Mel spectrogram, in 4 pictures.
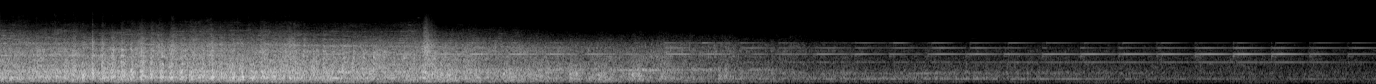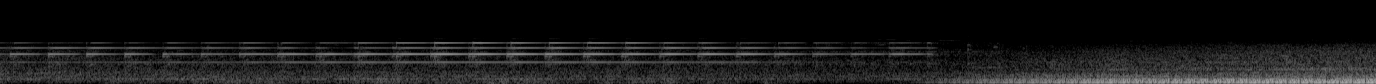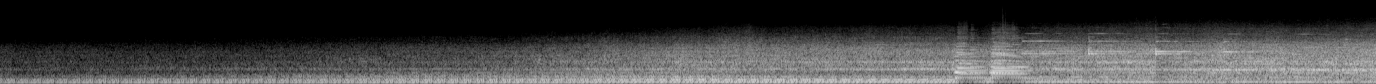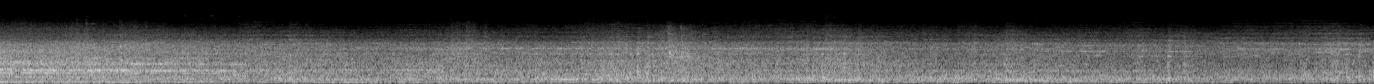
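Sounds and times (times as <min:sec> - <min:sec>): freight cars wheel and rail clatter: 0:00.0 - 0:09.7, 0:22.5 - 0:55.0
diesel locomotive engine: 0:00.0 - 0:20.5, 0:22.5 - 0:55.0
crossing warning bell ringing: 0:00.0 - 0:55.0.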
